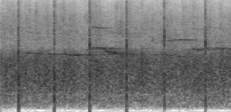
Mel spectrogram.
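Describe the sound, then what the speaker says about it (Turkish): Conference audience applauding for a record-breaking freediver, a loud sustained patter of many hands with a few sharper claps standing out in a regular rhythm. "Şahika Ercümen, alkışlarınızla bizlerle birlikte"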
